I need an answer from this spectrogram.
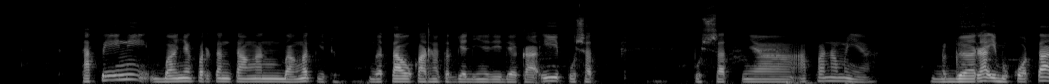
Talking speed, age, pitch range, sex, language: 105 wpm, 20-39, 125-150 Hz, male, Indonesian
